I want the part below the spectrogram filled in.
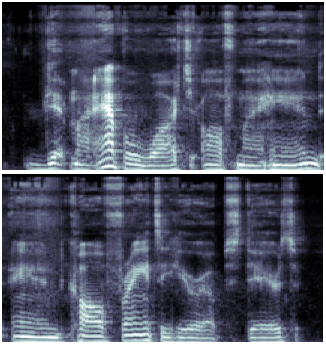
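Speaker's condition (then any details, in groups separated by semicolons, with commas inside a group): ALS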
